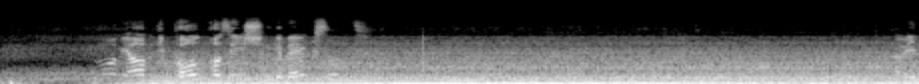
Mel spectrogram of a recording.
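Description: A vehicle engine drones steadily while driving.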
